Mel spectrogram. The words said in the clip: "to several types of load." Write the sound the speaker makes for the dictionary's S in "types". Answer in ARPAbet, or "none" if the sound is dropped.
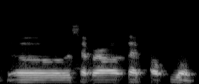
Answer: none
